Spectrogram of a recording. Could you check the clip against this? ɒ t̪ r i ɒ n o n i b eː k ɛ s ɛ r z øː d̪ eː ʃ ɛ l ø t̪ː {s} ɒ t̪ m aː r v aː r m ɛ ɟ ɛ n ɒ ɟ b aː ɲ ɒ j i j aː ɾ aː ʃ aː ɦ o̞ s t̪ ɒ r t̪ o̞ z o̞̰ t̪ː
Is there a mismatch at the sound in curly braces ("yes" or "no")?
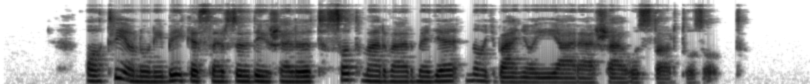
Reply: no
